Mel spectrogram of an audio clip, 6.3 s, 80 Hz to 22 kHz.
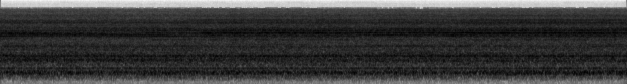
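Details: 2 hp high-voltage single-phase motor running on the bench without heating: a steady, even whirring hum with no knocks, rubs or surges; normal running.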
